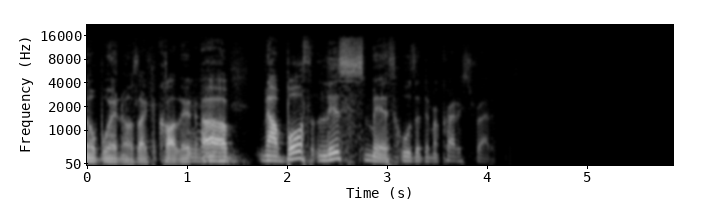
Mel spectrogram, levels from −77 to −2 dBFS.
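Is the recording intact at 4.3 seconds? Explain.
No. At 4.3 s the fade-out shows truncation distortion, from 3.01 to 5.87 s. Too few bits, consistent with about 9, and no dither leave gritty steps, worst after 3.32 s.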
